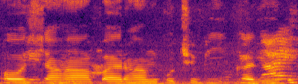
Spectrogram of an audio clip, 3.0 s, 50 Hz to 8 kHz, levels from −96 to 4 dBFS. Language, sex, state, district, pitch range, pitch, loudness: Hindi, male, Haryana, Rohtak, 175-185 Hz, 175 Hz, -15 LUFS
